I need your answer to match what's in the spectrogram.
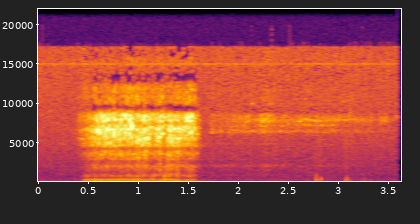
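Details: Sleeping dog gives a single loud, rattling snore on the in-breath, followed by quiet room noise and two faint clicks: ordinary canine snoring.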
